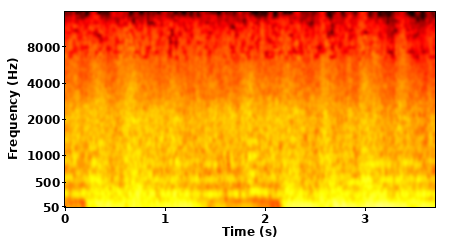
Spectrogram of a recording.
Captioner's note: audience applauding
